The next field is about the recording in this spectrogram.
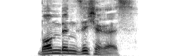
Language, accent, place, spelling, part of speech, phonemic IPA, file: German, Germany, Berlin, bombensicheres, adjective, /ˈbɔmbn̩ˌzɪçəʁəs/, De-bombensicheres.ogg
- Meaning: strong/mixed nominative/accusative neuter singular of bombensicher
